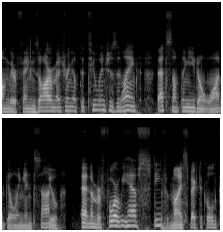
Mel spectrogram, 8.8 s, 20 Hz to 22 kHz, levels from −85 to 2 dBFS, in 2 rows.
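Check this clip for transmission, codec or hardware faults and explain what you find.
The clip has damaged data in a compressed stream, heard as three short events: at 2.37 s, from 5.31 to 5.33 s, and at 7.55 s. In each, part of the compressed data is corrupt, so the decoder misreads those frames, loses sync and must find the next frame header. The result is a brief chirp, squawk, click or short hole lasting a couple of hundredths of a second.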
